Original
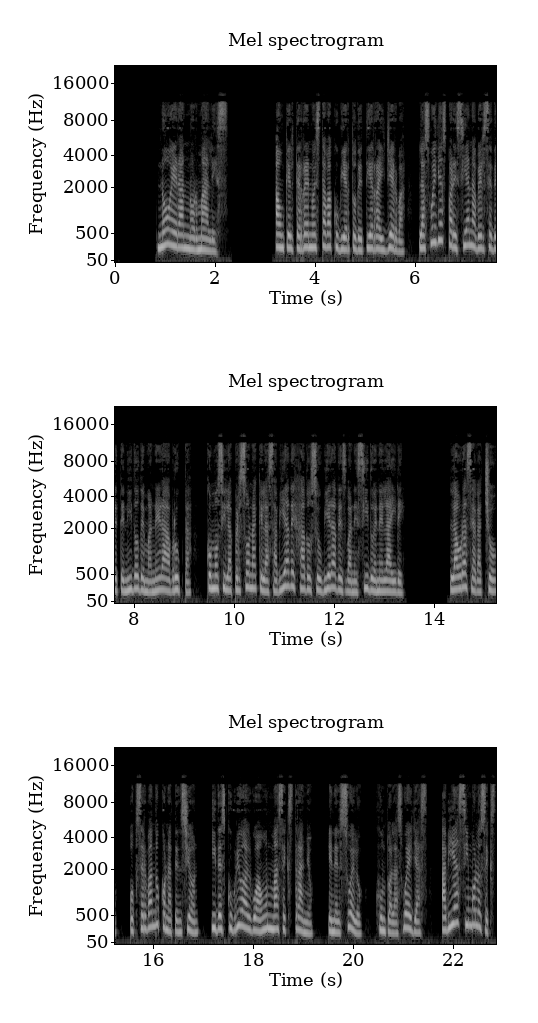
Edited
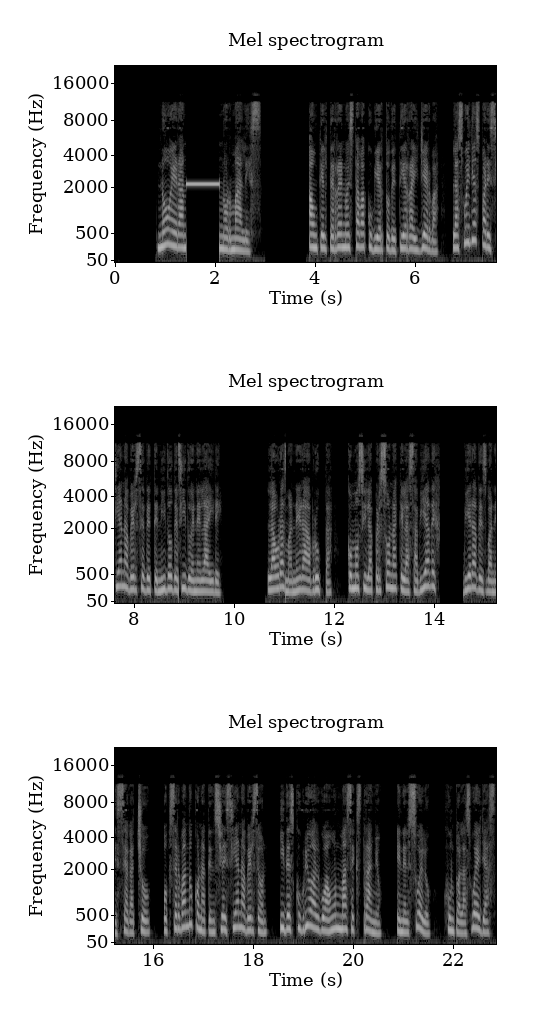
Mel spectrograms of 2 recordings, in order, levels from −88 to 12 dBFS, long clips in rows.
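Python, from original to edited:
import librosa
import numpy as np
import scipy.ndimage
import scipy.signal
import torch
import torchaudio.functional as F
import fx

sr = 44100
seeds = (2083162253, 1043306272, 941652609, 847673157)

y = fx.edit(x, sr, fx.insert_tone(at_s=1.42, length_s=0.67, hz=2150.0, db=-20.5),
    fx.duplicate(start_s=6.77, length_s=0.7, to_s=16.73),
    fx.silence(start_s=11.3, length_s=0.47),
    fx.move(start_s=12.54, length_s=2.14, to_s=8.22), tone=tone)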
